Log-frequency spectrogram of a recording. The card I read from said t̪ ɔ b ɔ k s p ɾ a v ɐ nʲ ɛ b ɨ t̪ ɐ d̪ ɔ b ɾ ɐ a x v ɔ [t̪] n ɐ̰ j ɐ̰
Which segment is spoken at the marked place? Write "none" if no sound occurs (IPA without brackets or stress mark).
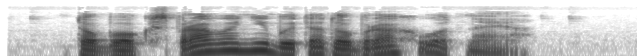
t̪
